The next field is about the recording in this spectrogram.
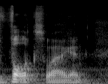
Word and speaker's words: Volkswagen: So In German, a W is a V, right? So it is Volkswagen.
